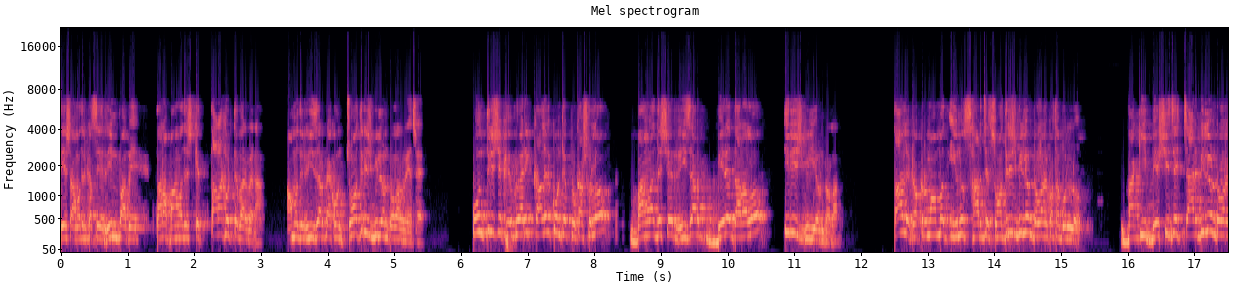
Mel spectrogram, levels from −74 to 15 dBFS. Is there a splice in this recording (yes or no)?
no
